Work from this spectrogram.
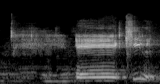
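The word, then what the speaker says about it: Kiel: cuántos años estás en Kel kil en alemán I y la e se pronuncia I en K estoy desde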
